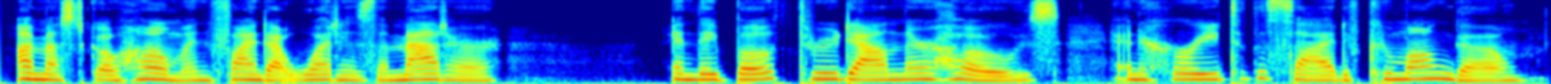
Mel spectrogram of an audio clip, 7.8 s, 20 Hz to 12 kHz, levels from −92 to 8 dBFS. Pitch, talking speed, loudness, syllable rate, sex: 205 Hz, 195 wpm, -16 LUFS, 4.5 syllables/s, female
